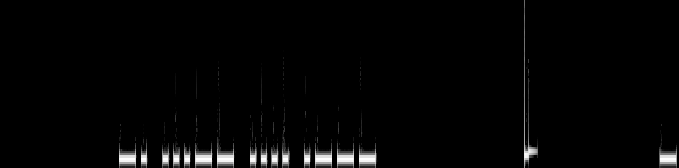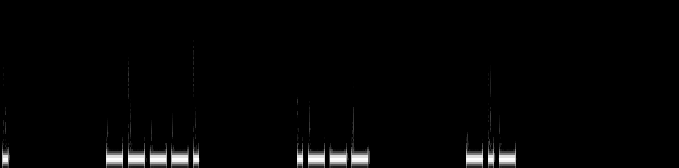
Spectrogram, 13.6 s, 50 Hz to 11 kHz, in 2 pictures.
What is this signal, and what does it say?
Morse code, heard as a keyed tone, about 22 wpm, spaced as for 11 wpm, 700 Hz. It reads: N3HJ N9JK
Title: USA Call Signs - 4 Characters - 6x Character Spacing - 22wpm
